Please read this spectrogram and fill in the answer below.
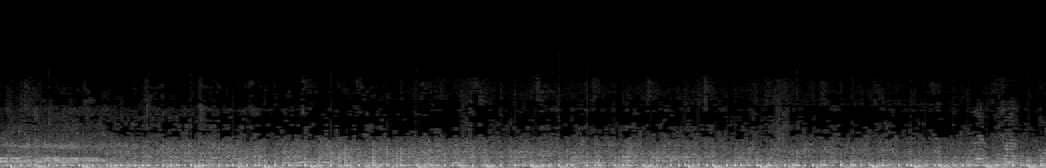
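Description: Music of rapid, steady drumbeats over a continuous held tone.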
